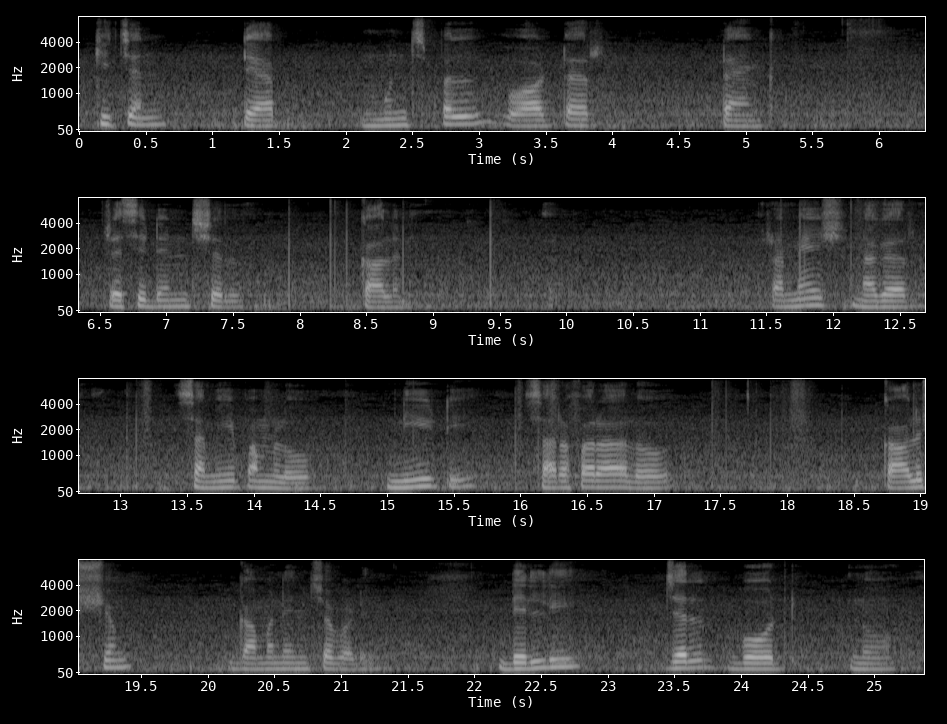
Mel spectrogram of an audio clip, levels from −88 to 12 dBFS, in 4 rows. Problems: constant background noise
